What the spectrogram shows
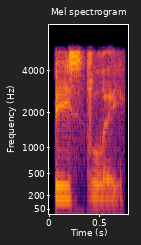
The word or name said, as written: beastly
